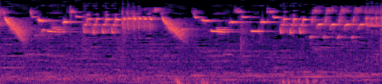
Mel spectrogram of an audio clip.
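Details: Chardonneret, the European goldfinch, delivering a continuous high-pitched song: two downward-swooping notes, each followed by rattling trills and sparkling, tinkling twitters in fast succession.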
